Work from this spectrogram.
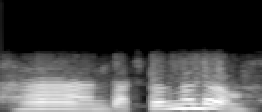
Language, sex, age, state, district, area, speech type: Santali, female, 18-30, West Bengal, Birbhum, rural, conversation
